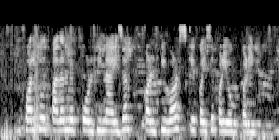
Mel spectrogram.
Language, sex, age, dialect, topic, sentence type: Bhojpuri, female, 18-24, Southern / Standard, agriculture, question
